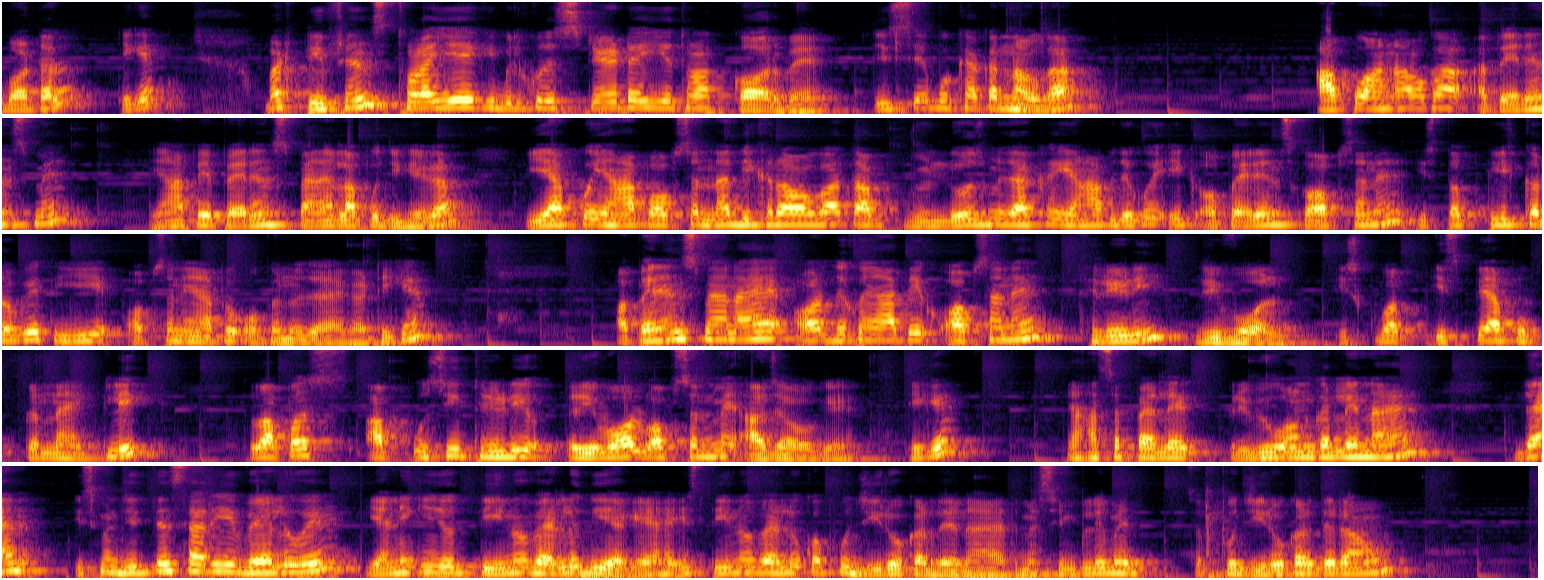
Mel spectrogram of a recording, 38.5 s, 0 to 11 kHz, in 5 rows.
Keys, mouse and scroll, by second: 1.5-1.8 scroll down 2, 3.1 scroll up 1, 6.1 alt+scroll down 1, 6.8 space, 6.8 click, 7.3 space, 9.7 click, 13.8 click, 18.8 click, 20.6-22.1 scroll down 1, 24.8-31.0 drag, 36.4 click, 36.5 click.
